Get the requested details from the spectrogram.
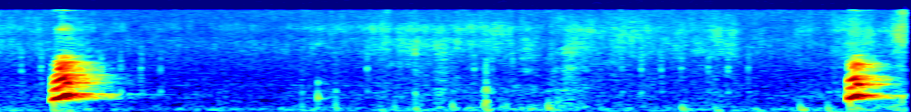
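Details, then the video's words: Sleeping dog letting out two short, abrupt barks about four seconds apart, with faint soft rustles between them in a quiet room. "Sleeping dog barking"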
